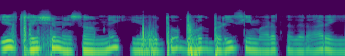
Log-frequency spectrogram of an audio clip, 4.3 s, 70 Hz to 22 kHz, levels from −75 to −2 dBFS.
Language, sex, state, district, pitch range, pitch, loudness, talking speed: Hindi, male, Jharkhand, Ranchi, 130-150 Hz, 140 Hz, -23 LUFS, 210 wpm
